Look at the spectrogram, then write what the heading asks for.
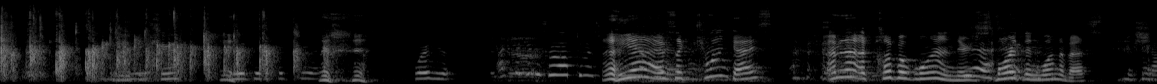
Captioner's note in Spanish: Aplausos y aplausos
